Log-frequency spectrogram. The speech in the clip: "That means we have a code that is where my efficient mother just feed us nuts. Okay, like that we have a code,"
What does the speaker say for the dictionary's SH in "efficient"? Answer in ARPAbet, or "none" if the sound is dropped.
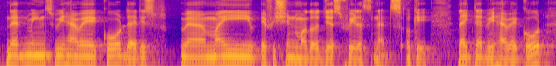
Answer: SH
